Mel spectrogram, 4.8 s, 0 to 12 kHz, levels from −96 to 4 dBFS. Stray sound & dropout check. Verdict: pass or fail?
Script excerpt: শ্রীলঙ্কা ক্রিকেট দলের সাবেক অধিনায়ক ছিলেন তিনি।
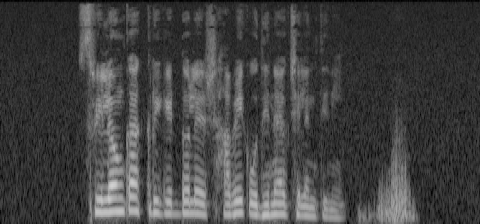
pass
